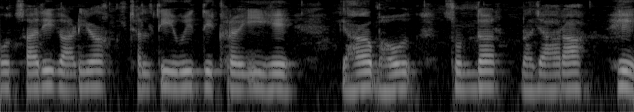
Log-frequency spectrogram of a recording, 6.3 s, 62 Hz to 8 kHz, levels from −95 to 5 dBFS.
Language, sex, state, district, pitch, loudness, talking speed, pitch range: Hindi, male, Andhra Pradesh, Krishna, 175 Hz, -47 LUFS, 125 wpm, 170-180 Hz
